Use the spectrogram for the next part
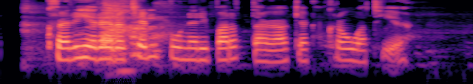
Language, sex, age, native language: Icelandic, female, 30-39, Icelandic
